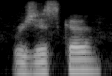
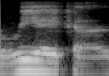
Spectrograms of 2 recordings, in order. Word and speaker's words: Rijeka: basically your login for the GitLab on a Rejiska? Rijeka, Rijeka? or Rieka is how they That pronounce it.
